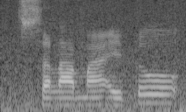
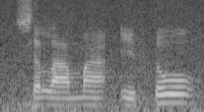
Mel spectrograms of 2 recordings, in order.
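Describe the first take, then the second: No difference in how they are said.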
